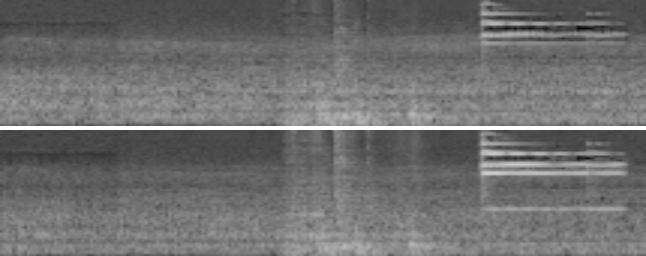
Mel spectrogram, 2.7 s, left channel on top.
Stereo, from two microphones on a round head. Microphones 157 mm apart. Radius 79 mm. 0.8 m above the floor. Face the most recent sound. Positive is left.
turn(degrees=-50)  # may be behind; listen again after turning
